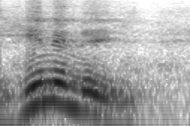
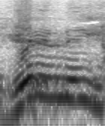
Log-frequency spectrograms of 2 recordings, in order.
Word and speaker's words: Hineni: Again, I'm pronouncing it the way it should be pronounced, although people generally say Hineni. They say Hineni ha'ani mimas.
